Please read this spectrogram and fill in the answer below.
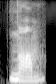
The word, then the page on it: mom: Indian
